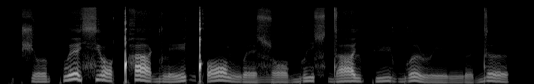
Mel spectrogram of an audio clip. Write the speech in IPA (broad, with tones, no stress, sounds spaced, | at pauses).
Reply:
t͡ʃ ɤ˩ kʷ ɛ˧˥˧ sʲ ɔ˥˨ ǃʰ a˥˨ ɡ l e˩˥ ǃʼ ɔ˧˥˧ ŋʷ ɛ˩ ɮ ɔ˩ ɡʷ i˧˥˧ ɬ d a˧˥˧ lʲ k y˧˥˧ ɡʷ ə˧˥˧ ɹ e˩ ŋ ə˩ d ə˥˨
